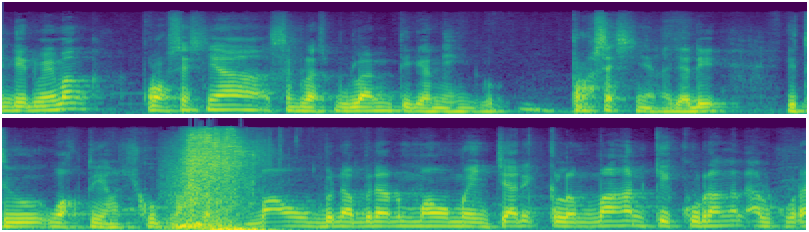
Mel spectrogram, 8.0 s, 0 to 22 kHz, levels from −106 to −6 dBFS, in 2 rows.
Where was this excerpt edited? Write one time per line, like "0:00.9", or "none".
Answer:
0:05.1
